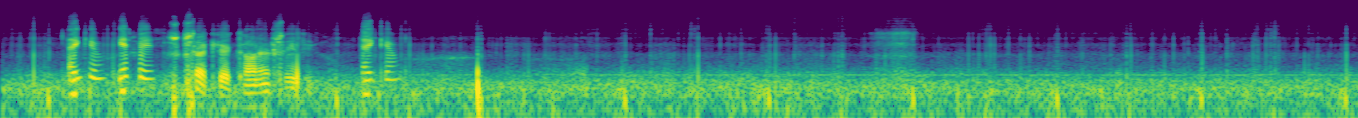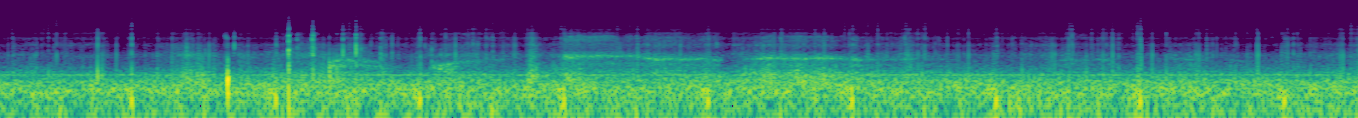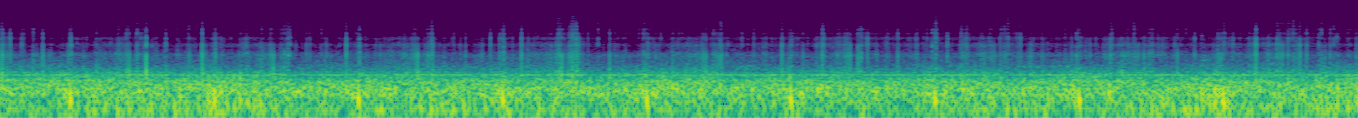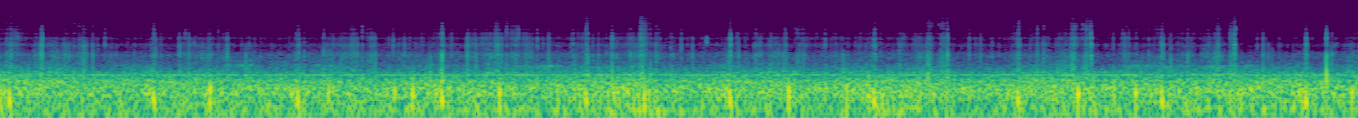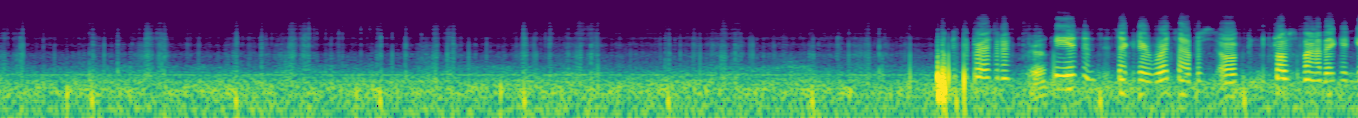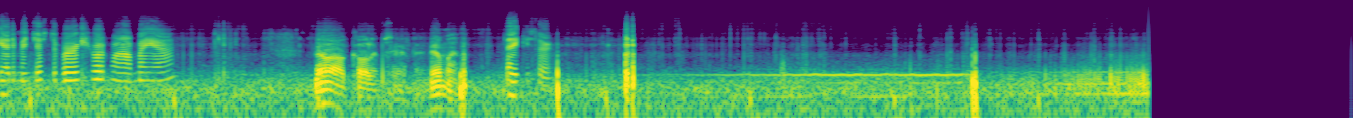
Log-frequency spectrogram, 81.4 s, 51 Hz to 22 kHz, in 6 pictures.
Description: Telephone conversation # 6826, sound recording, LBJ and TELEPHONE OPERATOR, 2/12/1965, time unknown
Mansion, White House, Washington, DC
LBJ ON HOLD DURING MOST OF CALL
Telephone conversation
Dictation belt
